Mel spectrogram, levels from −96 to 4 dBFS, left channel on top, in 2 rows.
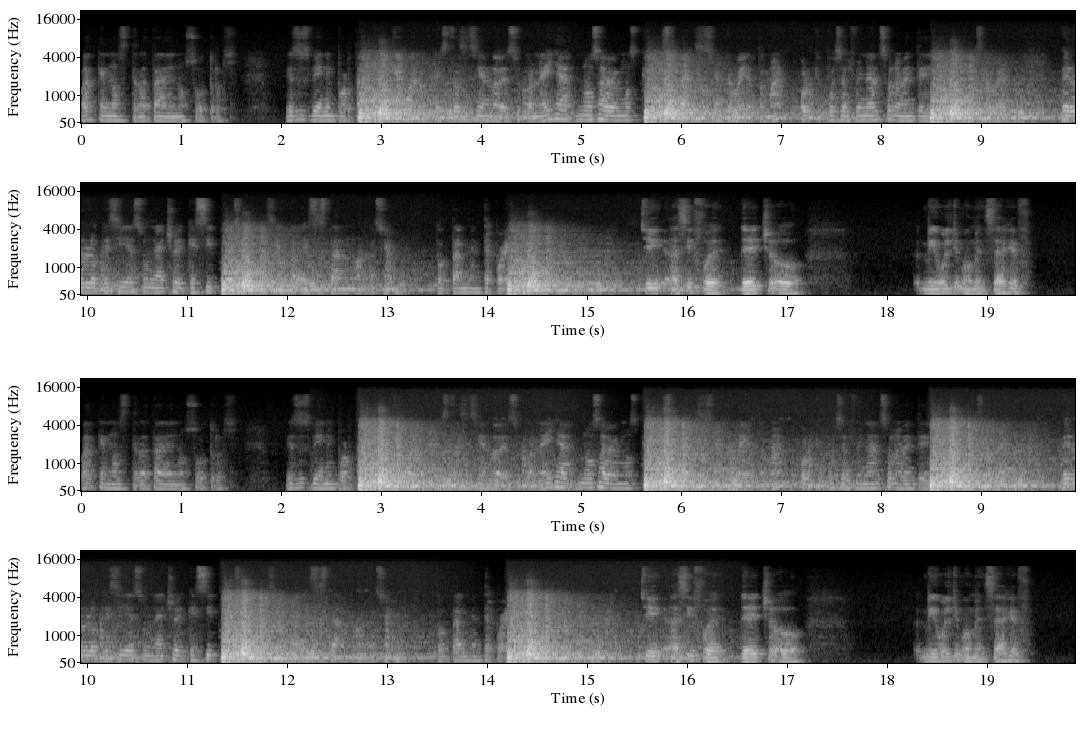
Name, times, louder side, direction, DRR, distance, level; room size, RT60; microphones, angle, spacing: voice 1, 0.0-13.2 13.5-14.4, left 2 dB, 25° left, 0.5 m, -35 dB
sound 1, 2.8-5.0 5.6-7.9 8.5-10.7 11.3-13.6 14.2-16.5, right 2 dB, 65° right, 0.5 m, -25 dB
voice 2, 15.5-17.1 18.3-19.4, left 3 dB, 5° right, 1.0 m, -29 dB
2.7 x 2.3 x 3.1 m
head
